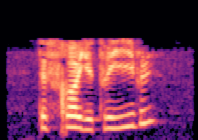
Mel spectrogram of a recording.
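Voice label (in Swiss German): "frauetriiwel", Alsace Bas Rhin; vin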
